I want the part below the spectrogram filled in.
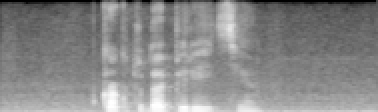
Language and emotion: Russian, neutral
